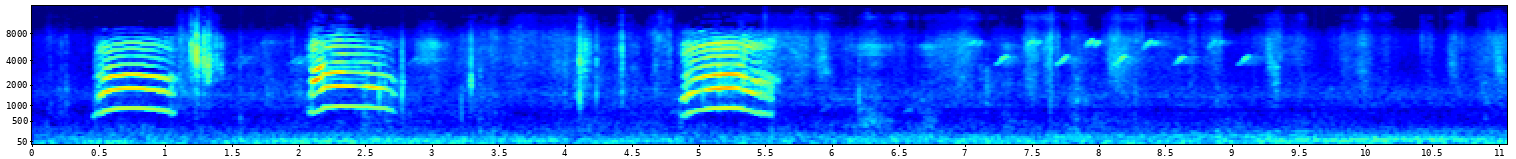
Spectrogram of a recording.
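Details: A meowing orange tabby stray that rubs against a person and is then groomed with a brush, recorded on a GoPro; three short arched meows in the first five seconds, then quiet rustling and faint chirps.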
